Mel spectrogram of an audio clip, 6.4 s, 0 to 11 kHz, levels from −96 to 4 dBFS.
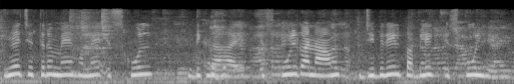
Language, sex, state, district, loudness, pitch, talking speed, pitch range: Hindi, female, Bihar, Muzaffarpur, -21 LUFS, 250 Hz, 140 wpm, 235-270 Hz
